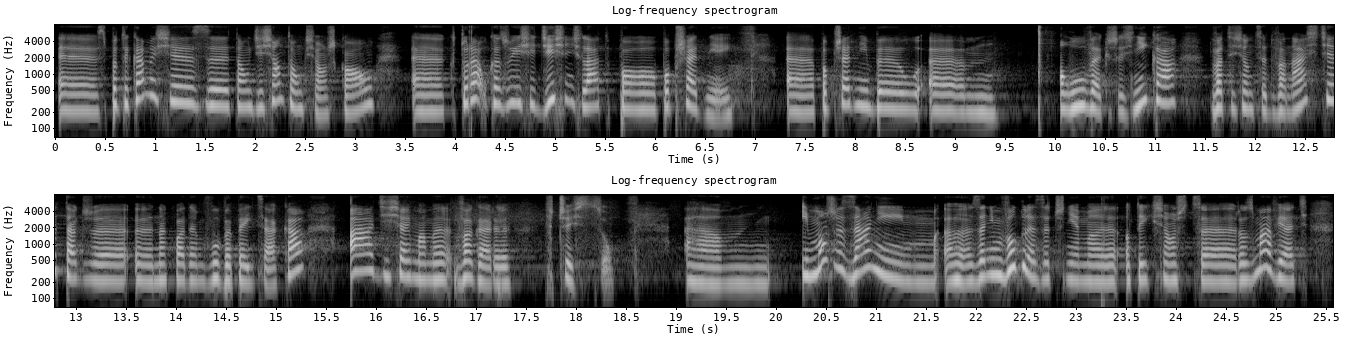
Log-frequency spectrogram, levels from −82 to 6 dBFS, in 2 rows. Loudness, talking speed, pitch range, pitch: -23 LUFS, 95 wpm, 205-270 Hz, 225 Hz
